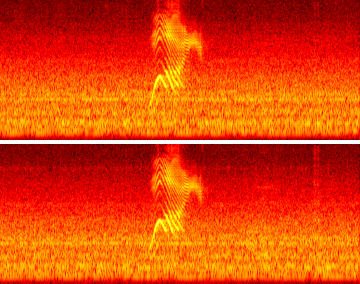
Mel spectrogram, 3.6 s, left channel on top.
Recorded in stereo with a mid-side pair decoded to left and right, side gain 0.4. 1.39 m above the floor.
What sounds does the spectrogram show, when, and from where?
1.5 s a shout: straight ahead, 1.4 m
